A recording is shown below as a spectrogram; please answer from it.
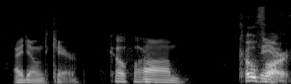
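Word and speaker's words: Khofar: don't care kof um kofar it's goar but with a sound at the beginning kofar you know what at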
